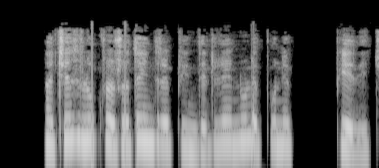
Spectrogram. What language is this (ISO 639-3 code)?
ron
